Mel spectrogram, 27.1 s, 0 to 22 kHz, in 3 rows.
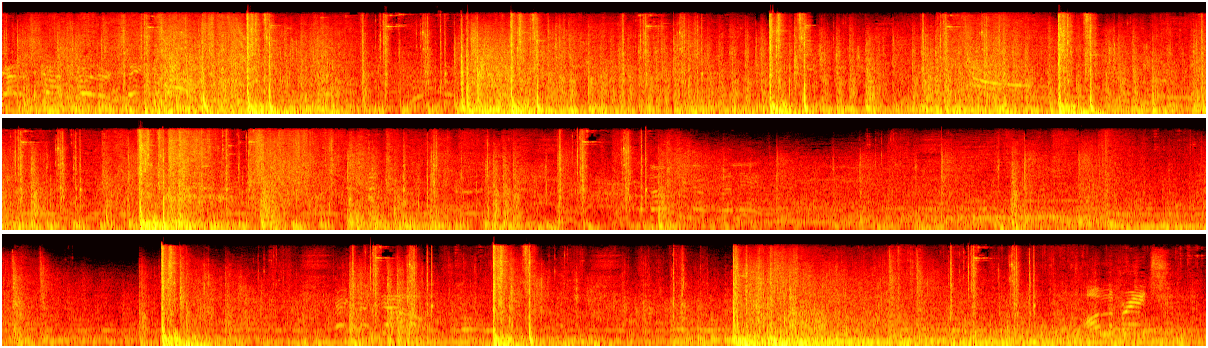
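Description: Call of Duty Black Ops 6 firefight near a bridge: loud, dense bursts of automatic gunfire and sharp shots, with occasional heavy explosions and crashes, continuing almost nonstop while voices talk over the battle.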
